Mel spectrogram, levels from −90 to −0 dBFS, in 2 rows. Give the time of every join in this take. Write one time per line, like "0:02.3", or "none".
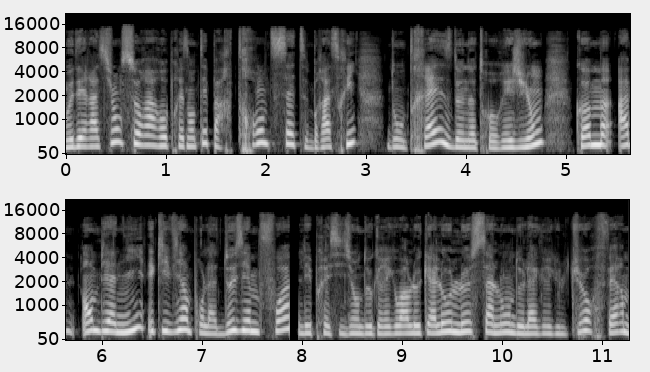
0:06.4
0:07.9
